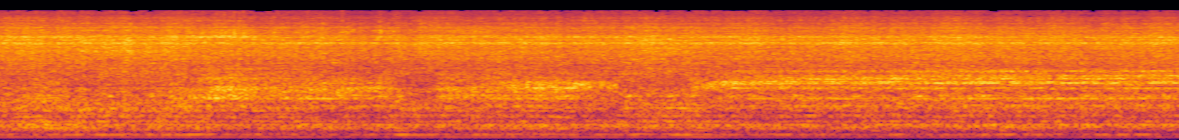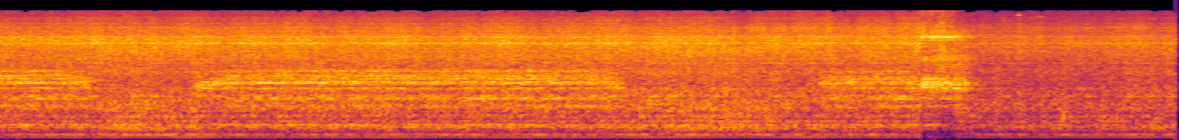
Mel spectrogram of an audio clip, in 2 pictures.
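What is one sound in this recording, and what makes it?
A drill bit squeals as it cuts into metal.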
